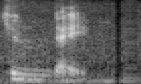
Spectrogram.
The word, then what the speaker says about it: Hyundai: I'm so paranoid about pronouncing that word now because I've spoken to Korean people who say it's Hyundai.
